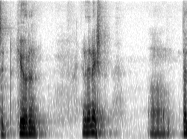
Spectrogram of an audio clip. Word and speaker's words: hören: So the first example is hören. Hören. So here the letter R is here. It is in the middle of a word, so you should pronounce it hören.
